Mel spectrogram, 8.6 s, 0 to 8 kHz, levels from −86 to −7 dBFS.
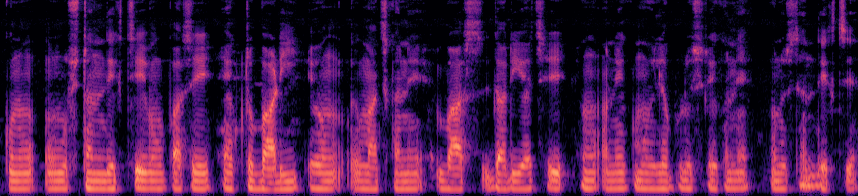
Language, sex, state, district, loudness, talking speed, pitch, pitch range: Bengali, male, West Bengal, Dakshin Dinajpur, -30 LUFS, 135 wpm, 120 Hz, 115-120 Hz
